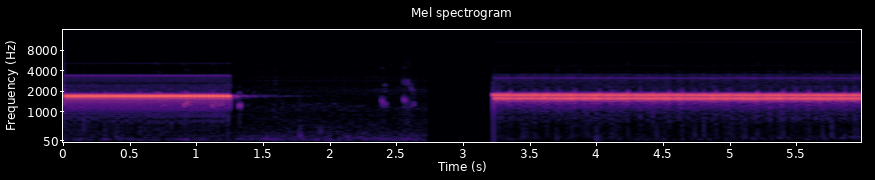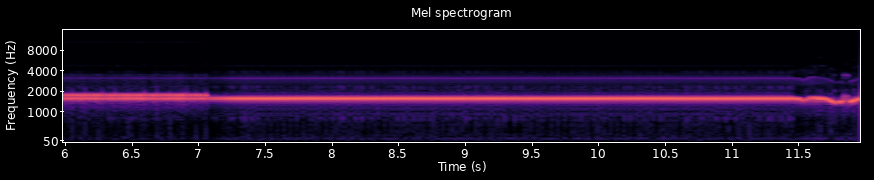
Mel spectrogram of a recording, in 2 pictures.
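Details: Toad trilling at night, 30 May 2014, 11:13 p.m. CDT. A steady high trill stops abruptly, leaving two seconds of near silence, then resumes loud and even, settling a touch lower for the final seconds.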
